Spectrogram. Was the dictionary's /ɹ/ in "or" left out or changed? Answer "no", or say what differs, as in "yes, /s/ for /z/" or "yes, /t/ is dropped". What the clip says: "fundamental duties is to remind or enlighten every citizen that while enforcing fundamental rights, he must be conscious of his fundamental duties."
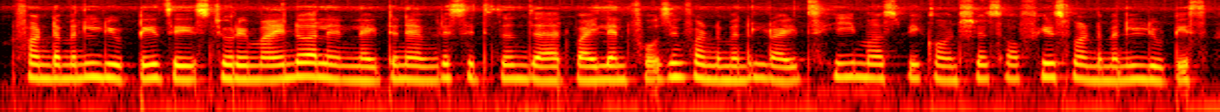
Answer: yes, /l/ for /ɹ/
